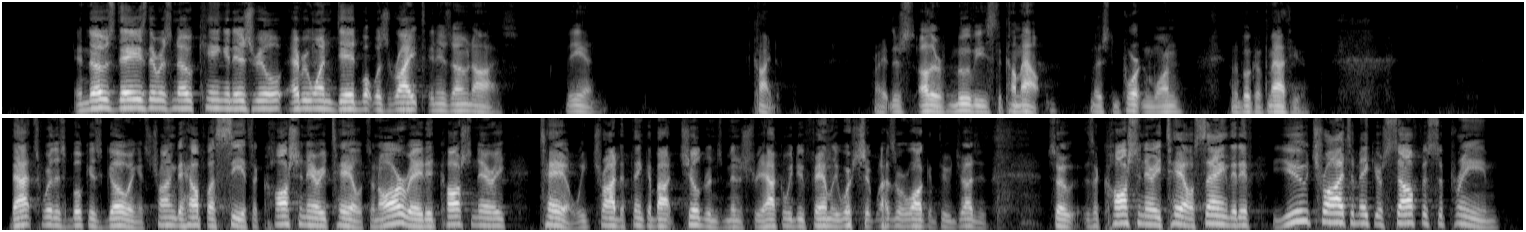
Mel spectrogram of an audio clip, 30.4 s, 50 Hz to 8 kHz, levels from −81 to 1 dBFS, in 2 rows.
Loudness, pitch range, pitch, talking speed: -21 LUFS, 110-155 Hz, 135 Hz, 180 wpm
